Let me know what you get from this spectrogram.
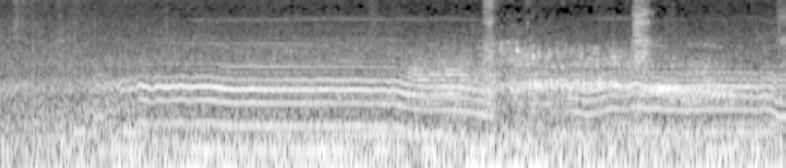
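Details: Cat being fed fish gives one long drawn-out meow lasting several seconds, steady at first, dipping in pitch and then swelling again, over a low rumbling background with a few sharp clicks.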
